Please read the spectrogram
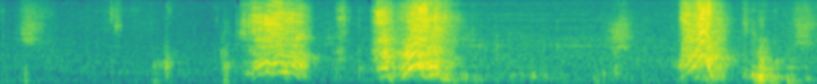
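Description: Zipper of a padded Westcott carrying case being pulled open in three rasping strokes, about a second apart.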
